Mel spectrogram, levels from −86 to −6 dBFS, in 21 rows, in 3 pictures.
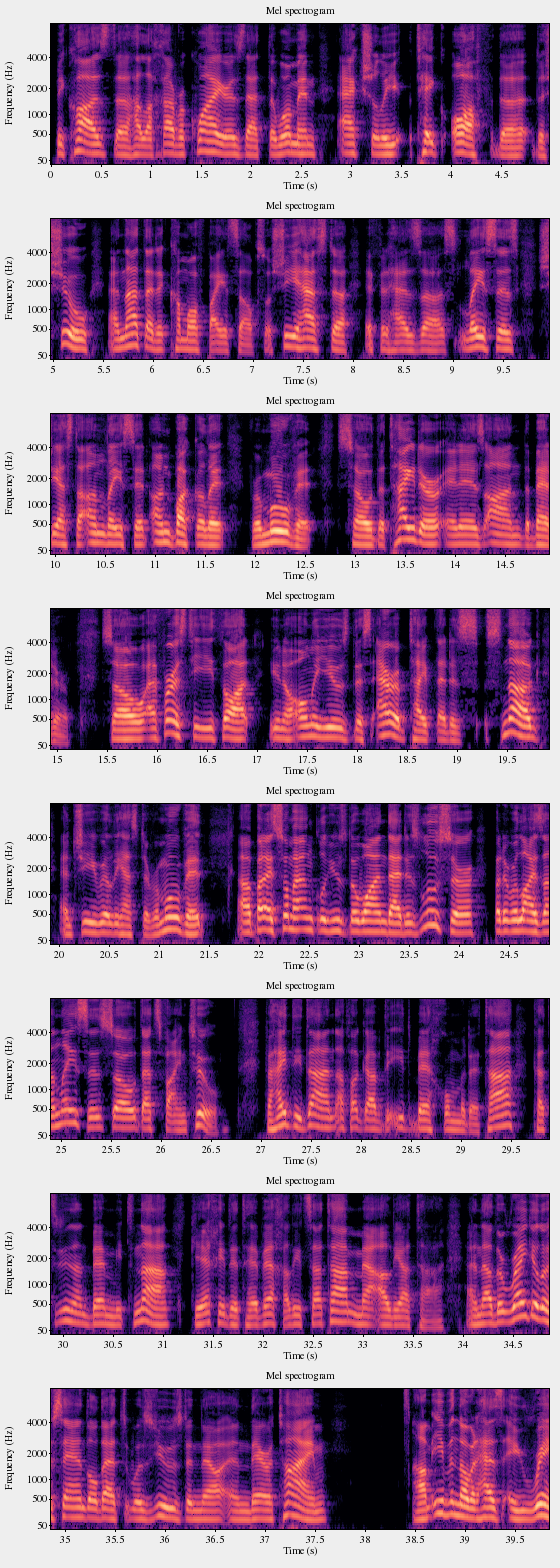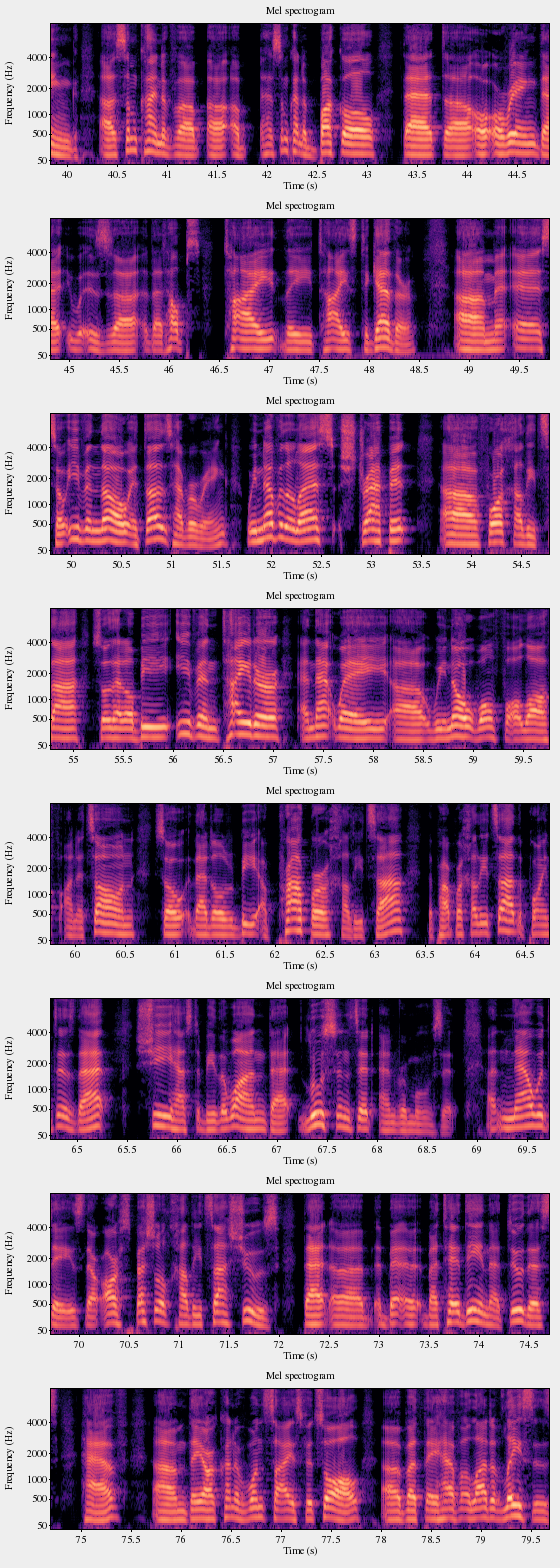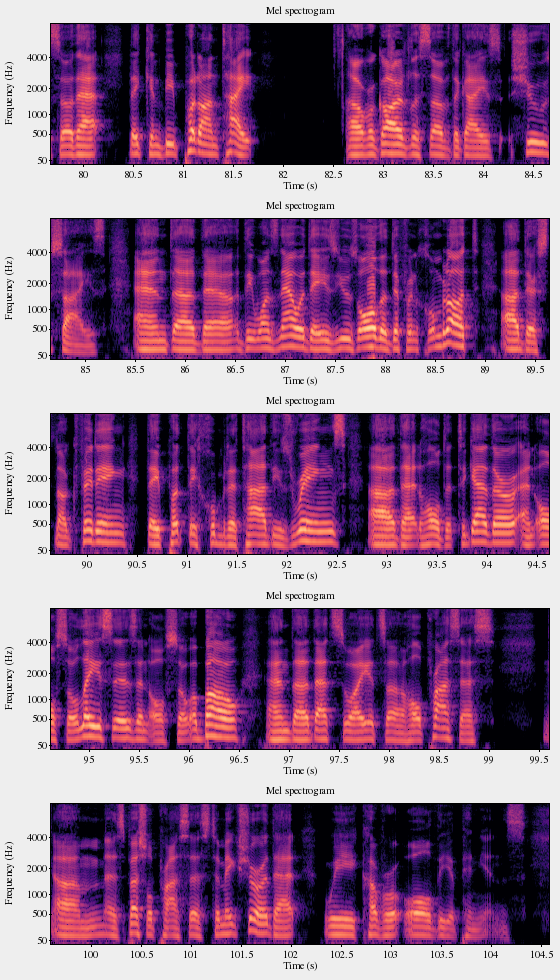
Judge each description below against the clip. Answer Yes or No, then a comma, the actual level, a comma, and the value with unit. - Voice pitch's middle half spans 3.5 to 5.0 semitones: Yes, average, 4.0 semitones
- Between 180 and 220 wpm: No, average, 170 wpm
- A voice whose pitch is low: No, medium, 145 Hz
